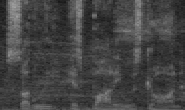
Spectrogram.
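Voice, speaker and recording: An actor playing a haunted thriller writer, giving brooding, measured narration in a video game. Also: male voice, fairly low pitch, very noisy, close to an everyday voice. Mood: brooding, uneasy. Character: haunted male thriller writer recounting his nightmare. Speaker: narrator and lead character. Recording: loud music over the voice.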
